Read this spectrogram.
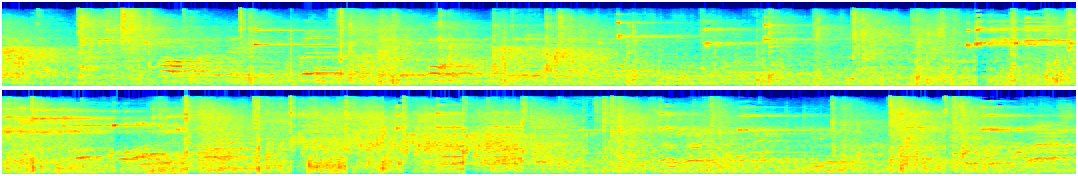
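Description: Shuttlecocks are struck with rackets in sharp pops, echoing in a large hall.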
